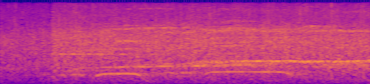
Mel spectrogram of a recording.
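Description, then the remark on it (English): A large crowd of adoring fans bursts into steady applause and cheering, calling for a speech, dense and loud throughout, with a few whistles and calls rising above the clapping. “Her director, the crowds are calling for you to make a speech.”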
